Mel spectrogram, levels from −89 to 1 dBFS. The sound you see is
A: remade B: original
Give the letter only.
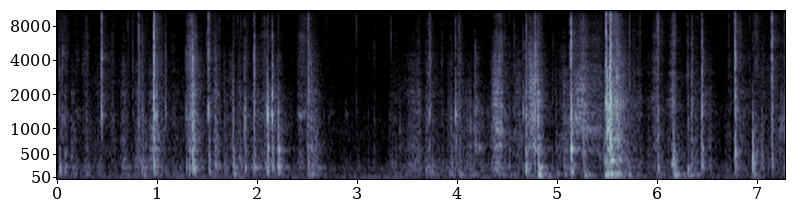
B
